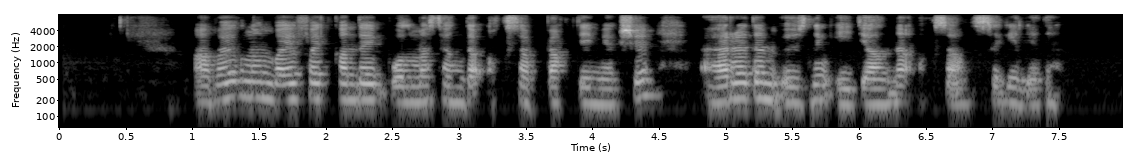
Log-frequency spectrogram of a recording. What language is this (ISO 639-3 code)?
kaz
